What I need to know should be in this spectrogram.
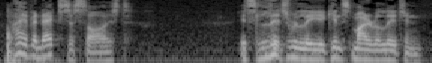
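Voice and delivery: lightly put-on Welsh singer voice; a hint of Welsh impression; Charlotte Church. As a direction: lightly mimic a Welsh celebrity. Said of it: "that was my Charlotte Church".

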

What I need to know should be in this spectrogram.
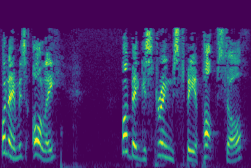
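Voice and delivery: high, loud Essex lad impression; hammed-up pop hopeful from Essex. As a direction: belt it out choppy and high. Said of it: "And he says".

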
